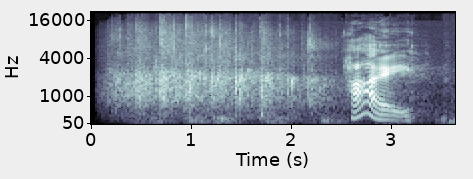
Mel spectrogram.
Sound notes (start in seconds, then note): 0.0 audience applauds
